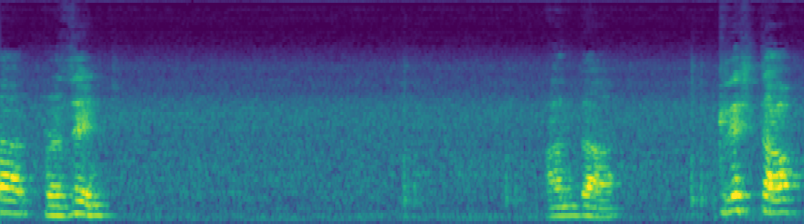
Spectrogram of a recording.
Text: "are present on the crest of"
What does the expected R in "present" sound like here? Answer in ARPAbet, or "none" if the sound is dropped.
R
